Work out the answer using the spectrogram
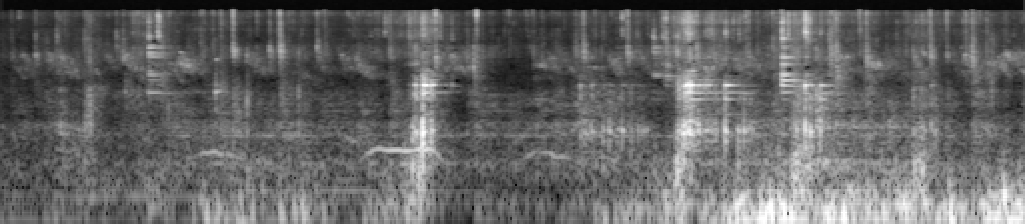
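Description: A bird cooing softly, a few short wavering notes, over faint outdoor background; a low rumble builds in the second half.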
